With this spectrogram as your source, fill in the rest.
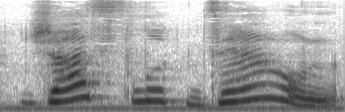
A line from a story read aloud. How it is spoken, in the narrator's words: Lily cried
